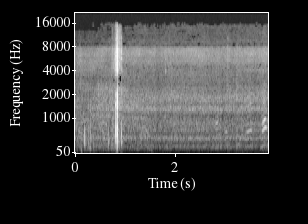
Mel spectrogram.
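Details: Honey bees humming as their honey is harvested in Palpa Rampur; the low buzz runs steadily beneath one loud knock near the start and faint voices.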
